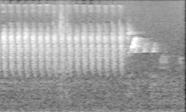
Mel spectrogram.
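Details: Common nightingale delivering a fast, even series of about fourteen identical throbbing notes over two seconds, then a single sharp high whistle and a brief fading note, against a faint background hiss.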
